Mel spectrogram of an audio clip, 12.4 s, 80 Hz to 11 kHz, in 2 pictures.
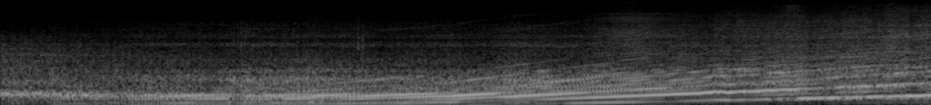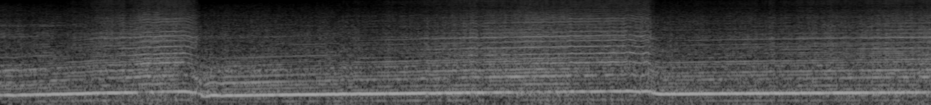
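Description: Honda CBR600RR inline-four engine at full throttle, its pitch climbing steadily through the revs with sharp dips at two upshifts, about seven and a half and ten and a half seconds in. It echoes in a road tunnel.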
